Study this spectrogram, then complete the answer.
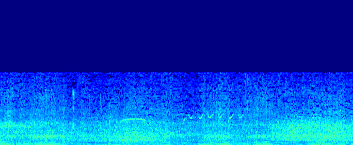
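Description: Knobby tyres spray and churn loose dirt.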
